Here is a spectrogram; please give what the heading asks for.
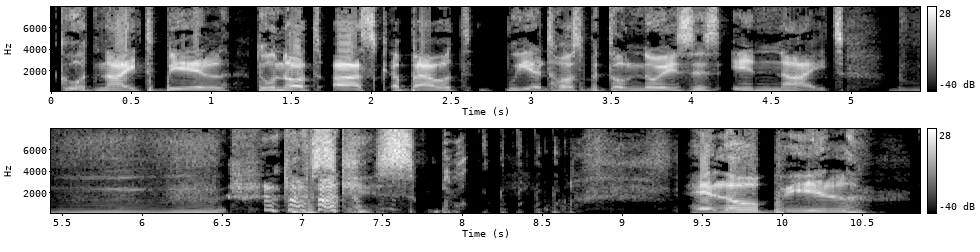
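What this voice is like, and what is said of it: Character voice with put-on accent. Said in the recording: “good night to her in an accent ... good morning to her, in an accent”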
